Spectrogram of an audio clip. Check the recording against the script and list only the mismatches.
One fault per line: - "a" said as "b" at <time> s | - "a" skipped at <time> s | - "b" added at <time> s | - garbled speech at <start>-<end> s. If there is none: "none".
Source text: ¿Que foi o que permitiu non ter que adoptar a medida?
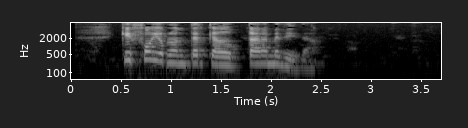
- "que permitiu" skipped at 1.0 s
